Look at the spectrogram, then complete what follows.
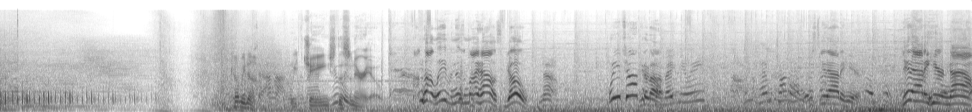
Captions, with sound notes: - [Voiceover] Coming up, we change the scenario. - I'm not leaving this is my house, go! - No! - What are you talking about? - You gonna make me leave? - Just get outta here. Get outta here now!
